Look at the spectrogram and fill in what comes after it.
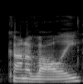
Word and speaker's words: Cannavale: How do you say his name? Cannavale.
